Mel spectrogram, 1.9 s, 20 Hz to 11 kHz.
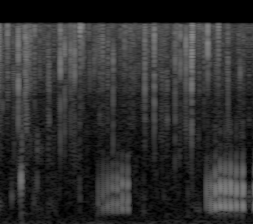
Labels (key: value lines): label: biophony, damselfish
recorder: SoundTrap 600 or HydroMoth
